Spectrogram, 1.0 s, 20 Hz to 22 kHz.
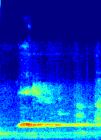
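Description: Referee's whistle at an 18U ice hockey game between the Raleigh Raptors and the NC Golden Bears: a single sharp, high blast rises over the rink's ambient noise and lasts about half a second before fading.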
